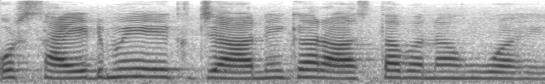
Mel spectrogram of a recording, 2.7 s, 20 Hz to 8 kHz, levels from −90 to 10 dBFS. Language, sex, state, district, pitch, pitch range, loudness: Hindi, female, Himachal Pradesh, Shimla, 240 Hz, 230-260 Hz, -16 LUFS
